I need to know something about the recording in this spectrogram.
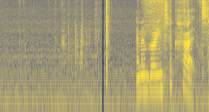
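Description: A paper trimmer blade slides along and cuts through card.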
